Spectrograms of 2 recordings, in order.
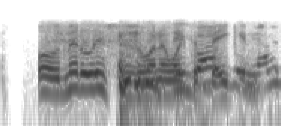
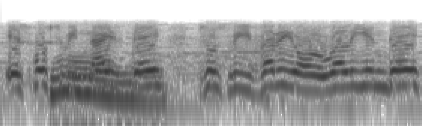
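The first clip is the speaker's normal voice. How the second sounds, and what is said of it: Put-on Russian drifting Middle Eastern accent. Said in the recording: “You kind of went from Russian to almost a Middle Eastern accent there”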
